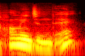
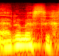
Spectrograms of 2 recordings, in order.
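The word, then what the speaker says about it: Hermès: 근데 이게 영어로 하면 허미즈입니다. 허미즈인데 이 불어로 하면 어떻게 됩니까? 네, 여러분들이 좋아하는 에르메스가 됩니다. 그럼 에르메스하고 이 헤르메스하고 관련이 있는 거냐? 똑같은 겁니다. 앙리가 헬리가 앙리인 것과 똑같은 발음 차이예요.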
